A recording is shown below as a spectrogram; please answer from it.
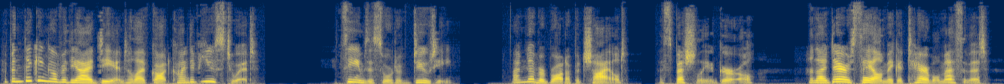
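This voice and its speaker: A stern middle-aged spinster of the farm , acted by a woman, speaks with brisk authority and a very animated pitch. Her manner is crisp, practical and scolding, in an audiobook drama. The sound is dry and close. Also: no room sound. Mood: grudging, firm.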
